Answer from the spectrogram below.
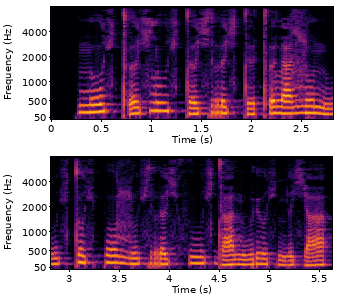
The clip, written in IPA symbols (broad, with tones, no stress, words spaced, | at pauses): noː˧˥ç tʼəː˩˧çluː˥ç təː˩˧çrə˧˥çtɘ˩˧ tʼə˥ la˧˥ɮo˥nuː˩˧ç to˥çpo˥ ɮu˧˥çrə˧˥çfuː˥ç da˩˧nu˩˧ ɾʲoː˧ç ɲə˩˧ça˩˧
